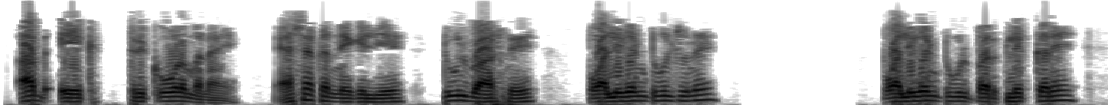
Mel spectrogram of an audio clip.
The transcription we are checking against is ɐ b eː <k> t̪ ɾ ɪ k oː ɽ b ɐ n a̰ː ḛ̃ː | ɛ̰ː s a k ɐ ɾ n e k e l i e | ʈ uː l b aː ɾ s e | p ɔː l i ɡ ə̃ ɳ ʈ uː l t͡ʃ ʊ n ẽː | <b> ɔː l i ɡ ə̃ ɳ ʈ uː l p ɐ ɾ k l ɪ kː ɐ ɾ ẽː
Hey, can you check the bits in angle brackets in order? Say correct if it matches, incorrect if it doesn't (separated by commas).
correct, incorrect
